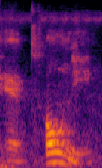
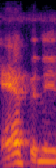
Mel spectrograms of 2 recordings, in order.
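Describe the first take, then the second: First: The middle consonant is a plain 't' sound. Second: The middle consonant is a soft 'th' sound. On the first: Listeners there will understand the name. The speaker calls it right. "They pronounce it Antony" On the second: Listeners there will not understand the name. The speaker calls it wrong. "If you say Anthony, they're gonna say what?"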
